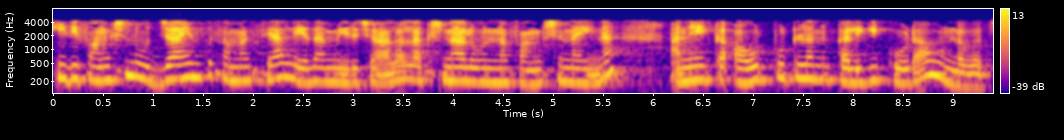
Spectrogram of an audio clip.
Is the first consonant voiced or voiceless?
voiced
